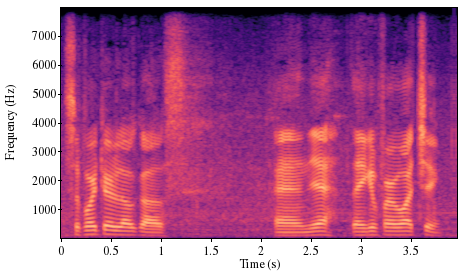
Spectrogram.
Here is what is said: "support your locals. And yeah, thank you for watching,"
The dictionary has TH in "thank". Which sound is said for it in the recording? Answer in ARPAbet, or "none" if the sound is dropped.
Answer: T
